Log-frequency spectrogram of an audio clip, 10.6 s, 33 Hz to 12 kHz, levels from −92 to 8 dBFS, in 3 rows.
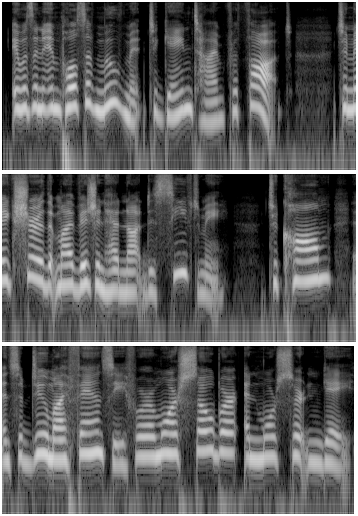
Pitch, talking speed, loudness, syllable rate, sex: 245 Hz, 180 wpm, -18 LUFS, 5.0 syllables/s, female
